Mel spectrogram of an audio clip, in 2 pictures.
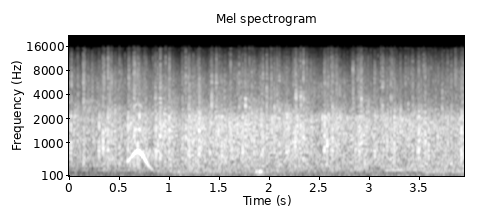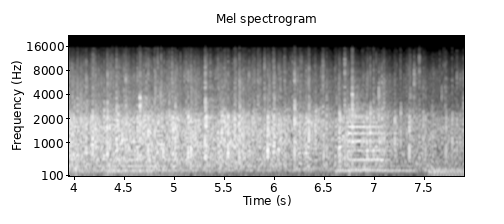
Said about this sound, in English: Once again, let's hear it for Andrew Hibbard.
